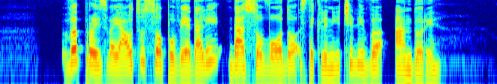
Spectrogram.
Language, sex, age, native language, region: Slovenian, female, 30-49, Slovenian, Coastal Karst region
